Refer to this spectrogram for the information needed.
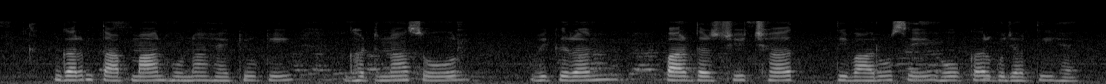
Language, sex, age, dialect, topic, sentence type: Hindi, male, 56-60, Marwari Dhudhari, agriculture, statement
